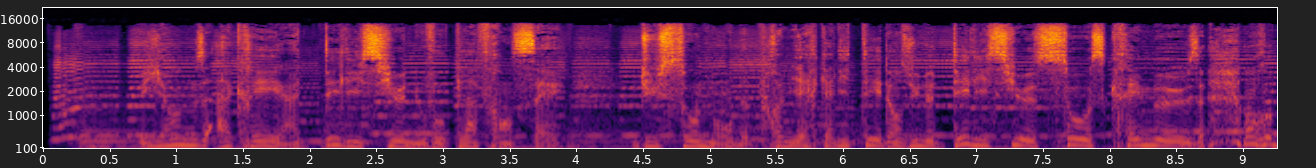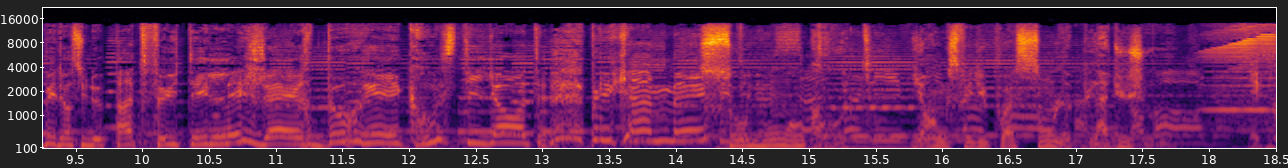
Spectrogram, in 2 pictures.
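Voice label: French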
